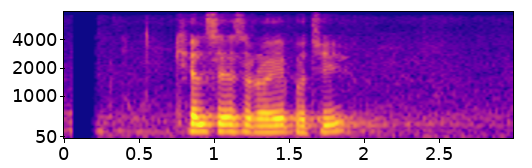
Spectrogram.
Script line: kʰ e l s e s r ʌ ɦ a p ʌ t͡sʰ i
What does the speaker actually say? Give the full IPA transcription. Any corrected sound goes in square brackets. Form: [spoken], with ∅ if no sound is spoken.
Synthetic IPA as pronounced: kʰ e l s e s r ʌ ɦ [e] p ʌ t͡sʰ i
